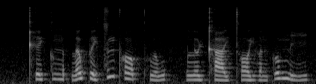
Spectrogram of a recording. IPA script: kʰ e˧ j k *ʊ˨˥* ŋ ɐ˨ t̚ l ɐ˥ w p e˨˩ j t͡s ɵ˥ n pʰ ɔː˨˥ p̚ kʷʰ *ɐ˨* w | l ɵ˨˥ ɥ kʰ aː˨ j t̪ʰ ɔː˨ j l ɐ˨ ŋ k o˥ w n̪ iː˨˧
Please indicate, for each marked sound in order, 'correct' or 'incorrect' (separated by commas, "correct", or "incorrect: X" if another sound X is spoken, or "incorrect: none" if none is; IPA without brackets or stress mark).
incorrect: ʊ˧, incorrect: ɐ˨˧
